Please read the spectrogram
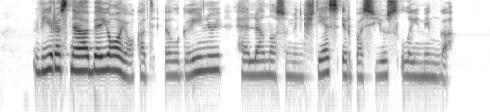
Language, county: Lithuanian, Klaipėda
